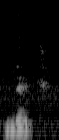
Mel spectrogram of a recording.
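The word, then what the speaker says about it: Nik: That's spelled N-I-K, Nick, as in I have a nick in my face.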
